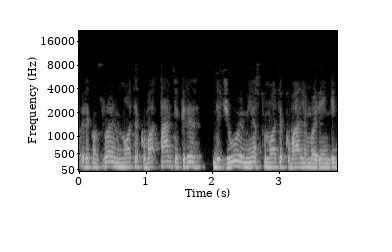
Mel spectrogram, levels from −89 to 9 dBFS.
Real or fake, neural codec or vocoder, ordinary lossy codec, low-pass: real; none; MP3, 32 kbps; 9.9 kHz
